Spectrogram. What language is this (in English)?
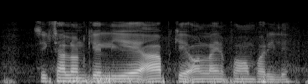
Maithili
